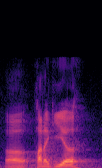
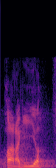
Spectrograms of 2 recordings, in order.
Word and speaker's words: Panagia: Panagia. You want to do it with a southern drawl, Panagia.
